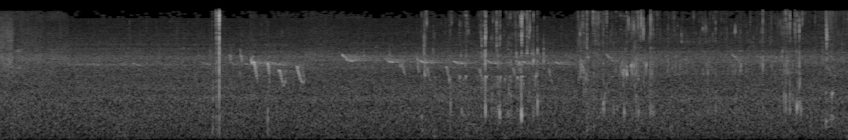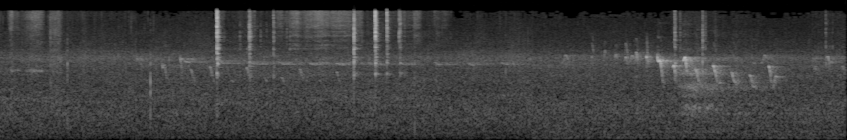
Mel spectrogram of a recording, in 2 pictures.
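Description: Birds chirping in short bursts over a steady background hiss, with a few sharp clicks.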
